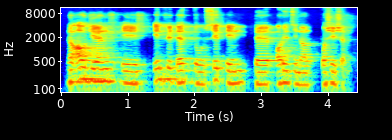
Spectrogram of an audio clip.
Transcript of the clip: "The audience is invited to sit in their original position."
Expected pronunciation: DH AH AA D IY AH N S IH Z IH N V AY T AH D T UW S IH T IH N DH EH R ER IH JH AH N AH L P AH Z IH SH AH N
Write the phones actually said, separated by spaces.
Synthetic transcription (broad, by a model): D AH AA D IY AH N S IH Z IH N F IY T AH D T UW S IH T IH N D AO R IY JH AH N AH L P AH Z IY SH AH N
